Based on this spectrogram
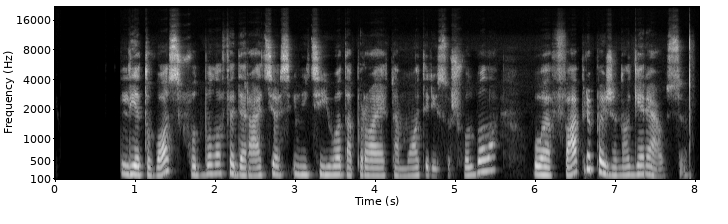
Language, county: Lithuanian, Alytus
